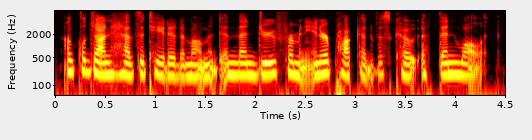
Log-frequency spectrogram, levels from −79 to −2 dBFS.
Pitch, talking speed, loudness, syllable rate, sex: 185 Hz, 240 wpm, -21 LUFS, 6.5 syllables/s, female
